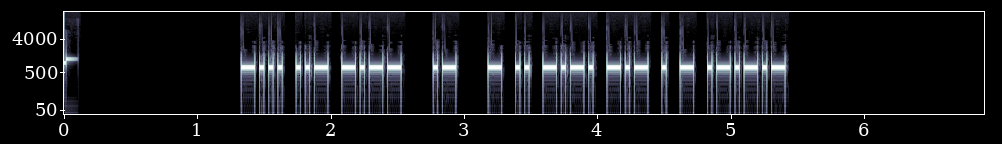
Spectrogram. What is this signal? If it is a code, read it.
Morse code, heard as a keyed tone, about 34 wpm, 700 Hz. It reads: BUY A TICKET.
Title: Sentences from Top 1400 Words 35wpm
